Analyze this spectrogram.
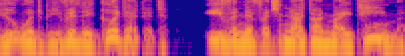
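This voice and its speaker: A growling, put-on character voice delivers its lines at a fairly quick pace. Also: man, medium pitch for a man. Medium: read story. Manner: formal, courteous.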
